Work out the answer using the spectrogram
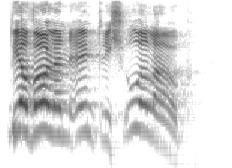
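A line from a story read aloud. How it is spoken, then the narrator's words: Calling out. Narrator (German): ruft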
